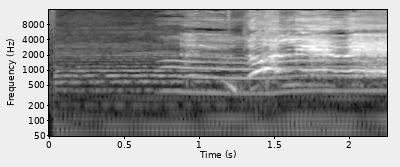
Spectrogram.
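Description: A woman wailing in grief, her cry wavering and rising in pitch, loudest from about a second in, over sustained soft music from the film's soundtrack.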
